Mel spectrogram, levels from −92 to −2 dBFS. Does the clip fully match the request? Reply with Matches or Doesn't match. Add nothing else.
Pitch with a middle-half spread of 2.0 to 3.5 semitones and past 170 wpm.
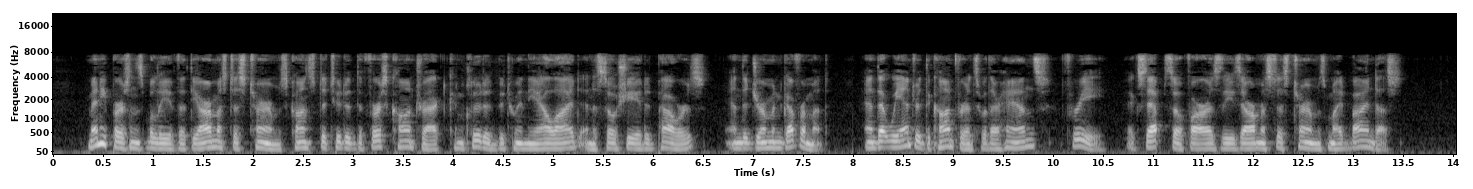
Matches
